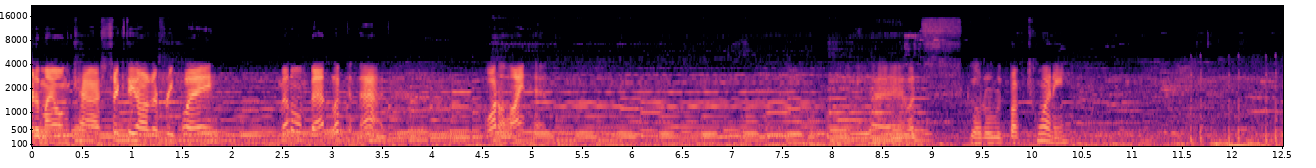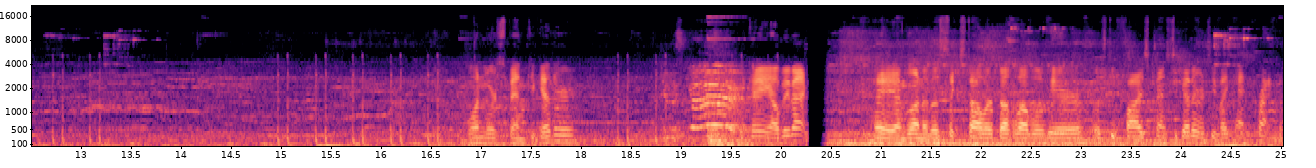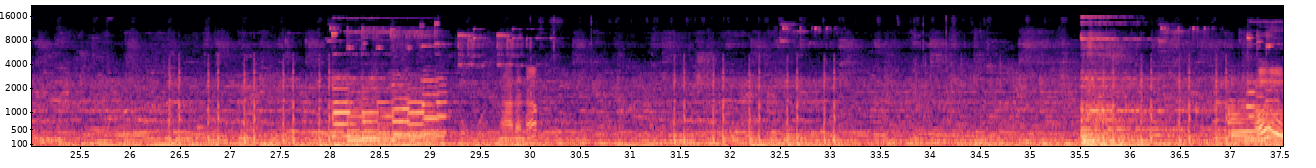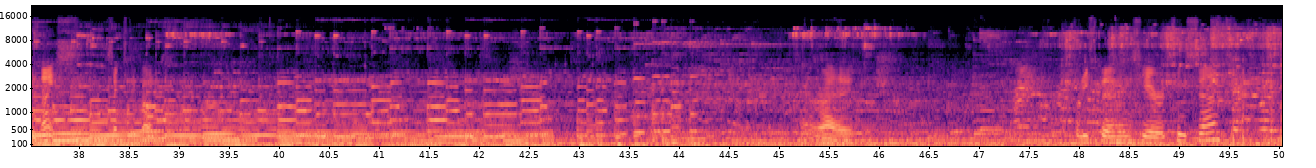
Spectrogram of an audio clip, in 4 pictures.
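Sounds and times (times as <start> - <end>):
casino chatter: 22.4 - 50.0
slot machine game music: 27.7 - 29.8, 35.5 - 46.1.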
